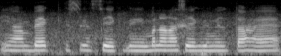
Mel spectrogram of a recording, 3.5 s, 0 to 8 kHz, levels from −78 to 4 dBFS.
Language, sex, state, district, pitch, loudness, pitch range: Hindi, female, Haryana, Rohtak, 210 Hz, -15 LUFS, 205-215 Hz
